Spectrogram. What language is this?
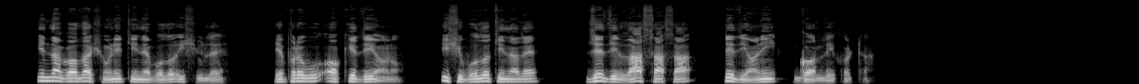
Kullu Pahari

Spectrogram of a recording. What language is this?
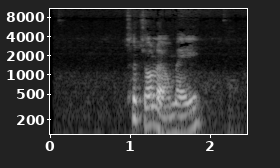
Cantonese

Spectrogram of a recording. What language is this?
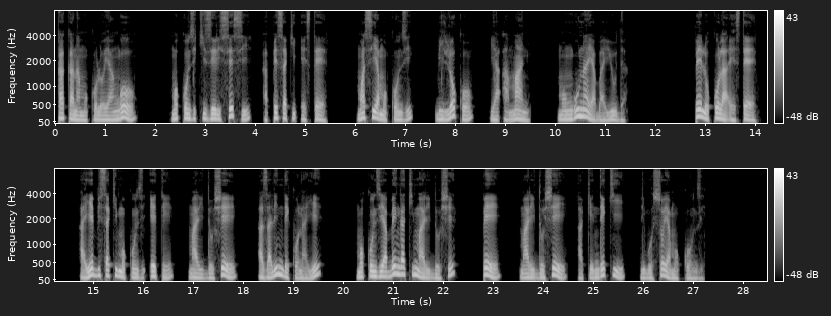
Lingala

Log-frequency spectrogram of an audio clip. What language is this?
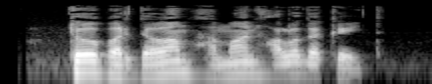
Central Kurdish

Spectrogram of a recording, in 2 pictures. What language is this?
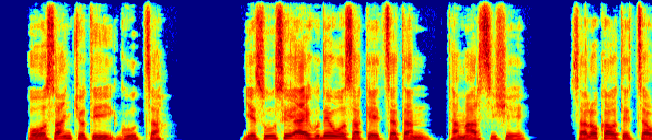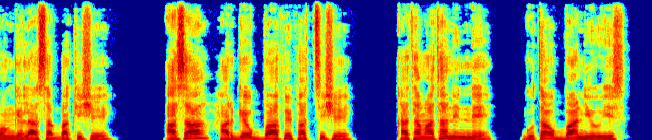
Gofa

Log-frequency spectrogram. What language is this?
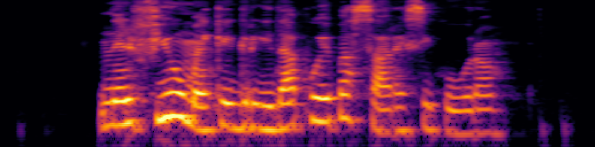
Italian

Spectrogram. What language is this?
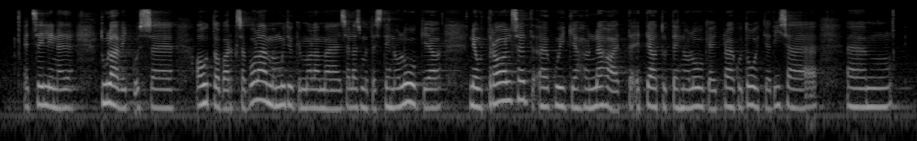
Estonian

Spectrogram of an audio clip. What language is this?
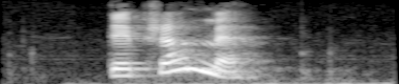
Turkish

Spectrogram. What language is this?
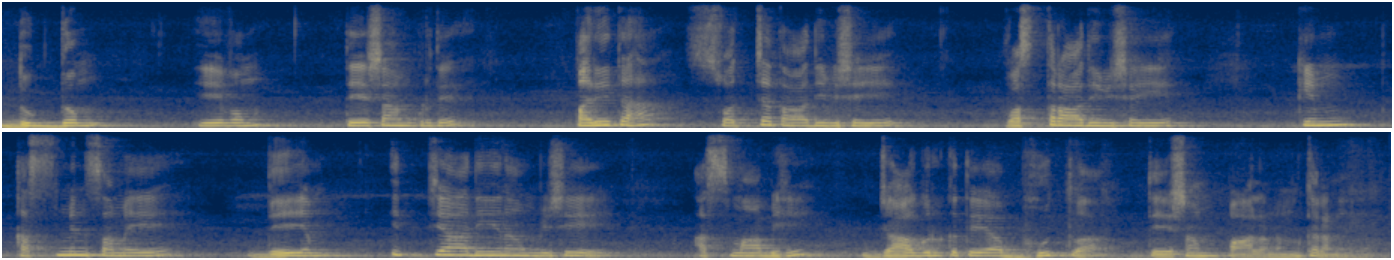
Sanskrit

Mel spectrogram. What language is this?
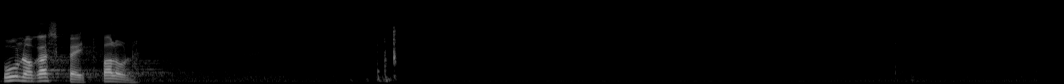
Estonian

